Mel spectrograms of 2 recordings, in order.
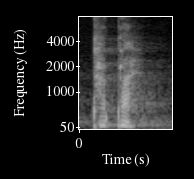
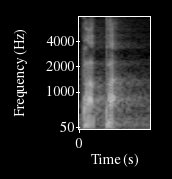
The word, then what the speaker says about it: papa: papa papa papa so I raised my pitch level on both syllables and accordingly I have you know the high tone marker on both syllables now for the hand fan I bring the tone on both syllables down so low all right so I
